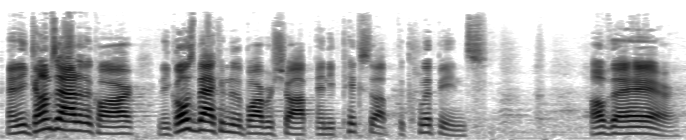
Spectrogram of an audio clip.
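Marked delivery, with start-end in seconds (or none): none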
